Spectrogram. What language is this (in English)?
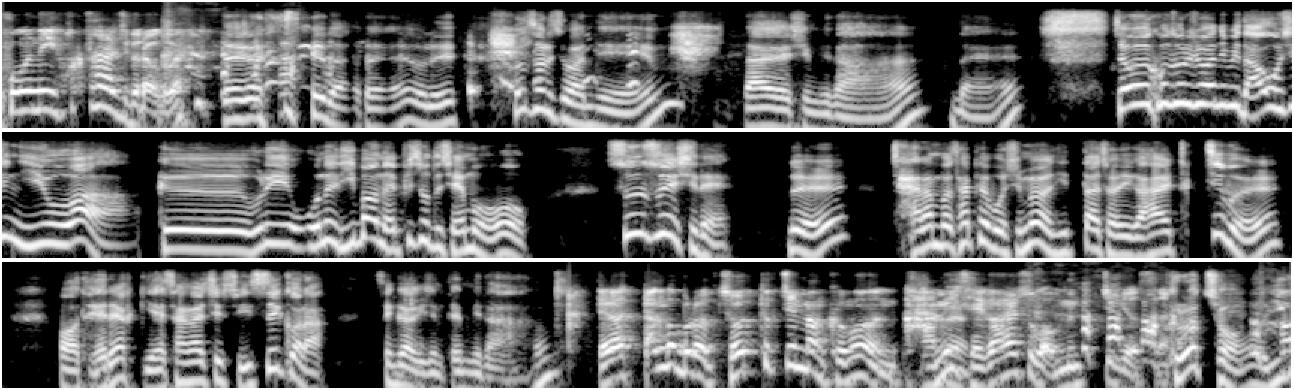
Korean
